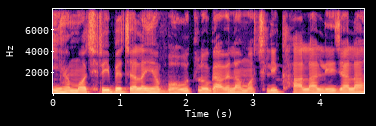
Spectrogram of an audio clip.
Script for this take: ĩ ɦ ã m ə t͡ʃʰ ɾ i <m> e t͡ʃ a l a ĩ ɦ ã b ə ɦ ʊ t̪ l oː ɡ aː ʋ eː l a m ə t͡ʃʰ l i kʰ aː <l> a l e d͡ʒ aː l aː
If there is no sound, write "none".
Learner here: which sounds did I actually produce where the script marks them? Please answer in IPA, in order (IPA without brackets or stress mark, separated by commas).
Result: b, l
